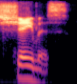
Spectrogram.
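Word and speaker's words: Seamus: first time yeah definitely definitely was see it's sheamus watch okay so he gets paired with sheamus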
